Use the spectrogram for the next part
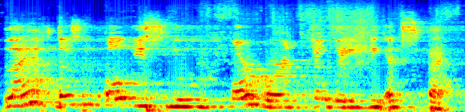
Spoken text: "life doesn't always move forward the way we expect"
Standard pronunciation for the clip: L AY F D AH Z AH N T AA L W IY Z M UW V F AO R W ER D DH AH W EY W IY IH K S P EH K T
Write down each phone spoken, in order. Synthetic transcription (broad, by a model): L AY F D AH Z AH N T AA L W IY S M UW V F AO R W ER D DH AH W EY W IY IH K S P EH K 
